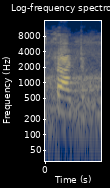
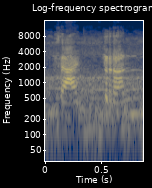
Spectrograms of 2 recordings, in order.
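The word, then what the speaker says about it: Saturn: सैटन, सैटरन नहीं है, अगर सैटरन बोल देते तो बेटा स्पेलिंग SATRUN हो जाती, सैटरन, तो स्पेलिंग तो नहीं है।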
